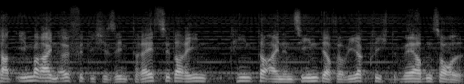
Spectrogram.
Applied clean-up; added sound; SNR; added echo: none; Harmonica; 18 dB; none.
